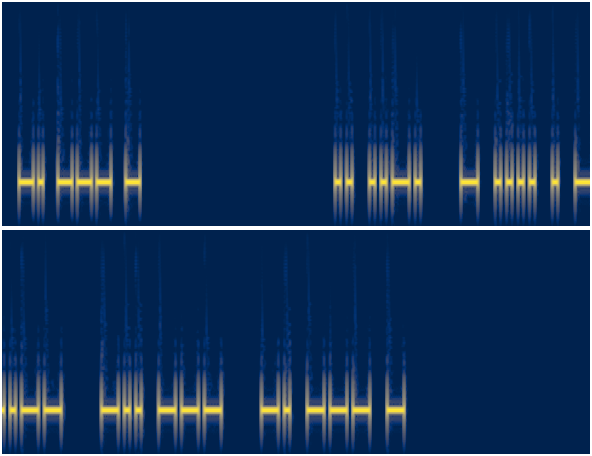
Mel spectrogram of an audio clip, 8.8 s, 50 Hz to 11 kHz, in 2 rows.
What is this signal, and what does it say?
Morse code, heard as a keyed tone, about 37 wpm, 700 Hz. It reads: NOT IF THEY DO NOT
